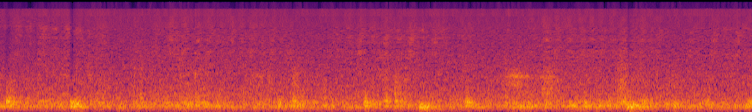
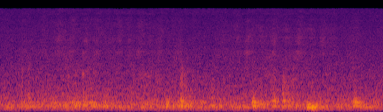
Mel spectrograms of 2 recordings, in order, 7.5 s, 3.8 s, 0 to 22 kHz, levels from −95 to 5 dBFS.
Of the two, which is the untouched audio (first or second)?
first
